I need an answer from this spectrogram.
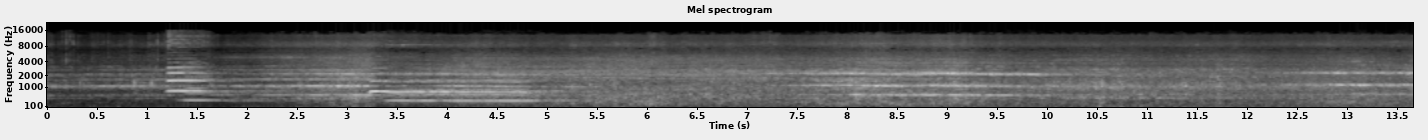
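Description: Indian Railways nine-coach EMU local train sounding its horn, first a short blast about a second in, then a longer one of about a second and a half. It then runs past close by with a steady rumble and wheel clatter, and a faint whine under it.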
